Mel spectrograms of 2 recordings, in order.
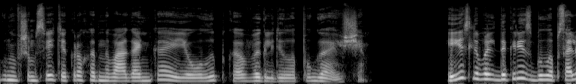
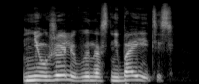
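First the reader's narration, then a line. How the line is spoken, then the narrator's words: Scoffing snort. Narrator (Russian): фыркнул Вальдекрис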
